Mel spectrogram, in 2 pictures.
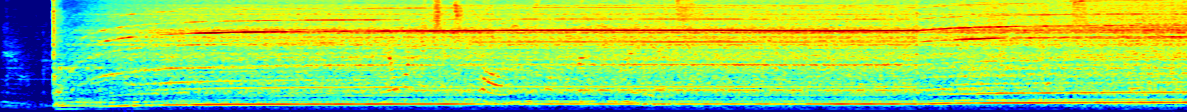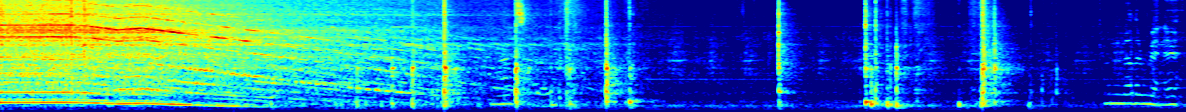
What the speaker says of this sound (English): I'm going to turn the mixer on. Get that going right now.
